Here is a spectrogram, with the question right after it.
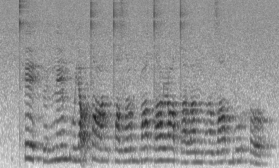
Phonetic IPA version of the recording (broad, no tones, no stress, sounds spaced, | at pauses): t̪ʰ e h ɨ n ẽ b u j ḭ tˤ u j i ŋ tˤ ɵ zˤ ẽ b u dˤ a ɭ ɨ dˤ i lˠ i m b ã zˤ i b u h o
